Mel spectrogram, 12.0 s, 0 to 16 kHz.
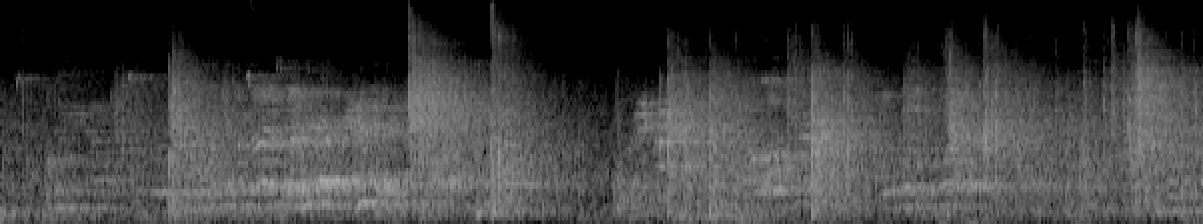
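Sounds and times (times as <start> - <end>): hockey sticks and ball clacking: 0.0 - 2.6, 4.0 - 12.0.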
